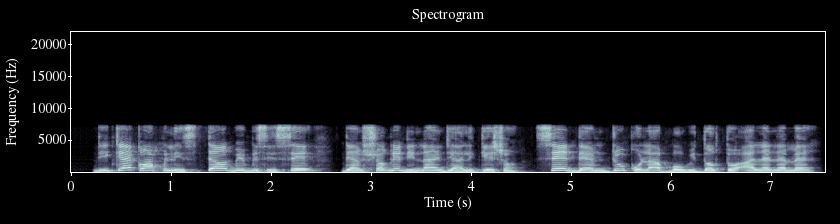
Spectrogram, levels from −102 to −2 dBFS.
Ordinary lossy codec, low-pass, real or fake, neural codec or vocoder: none; 7.2 kHz; fake; codec, 16 kHz, 4 kbps, FunCodec, trained on Chinese and English, 50 frames a second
